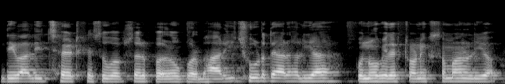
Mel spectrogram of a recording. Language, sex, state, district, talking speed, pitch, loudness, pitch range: Maithili, male, Bihar, Saharsa, 190 wpm, 140 Hz, -15 LUFS, 135-145 Hz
